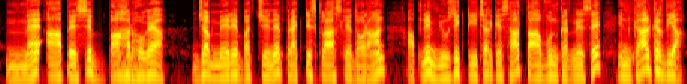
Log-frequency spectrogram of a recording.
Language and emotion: Urdu, angry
